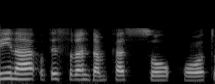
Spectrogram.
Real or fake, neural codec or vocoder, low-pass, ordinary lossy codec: fake; codec, 16 kHz, 0.3 kbps, FocalCodec; 5.4 kHz; MP3, 32 kbps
